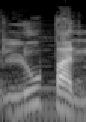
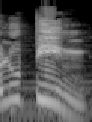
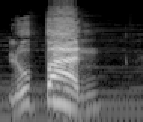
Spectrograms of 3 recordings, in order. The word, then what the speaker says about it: Lupin: Lupin, no Lupin, Lupin, Eso lo pronuncian así en Japón, Lupin.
